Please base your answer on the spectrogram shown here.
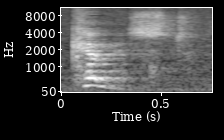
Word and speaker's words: chemist: Ali yes please spell chemist oh blamey k e n chemist does not begin with a k it sounds like it begins with k CH H but but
